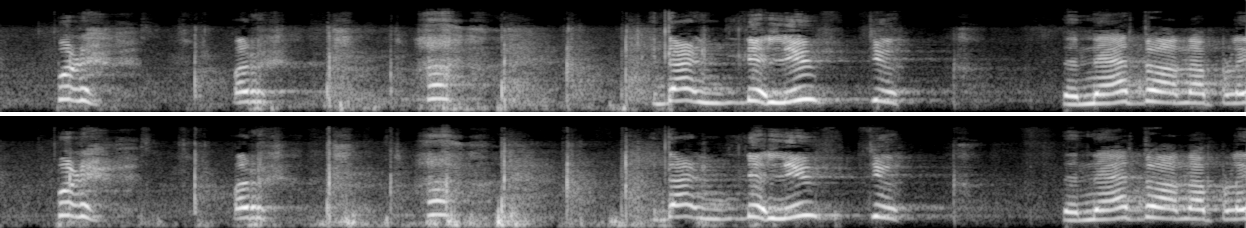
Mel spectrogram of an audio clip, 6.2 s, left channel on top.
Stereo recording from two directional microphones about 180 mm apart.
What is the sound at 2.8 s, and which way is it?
Clapping, 60° right (ahead or behind).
